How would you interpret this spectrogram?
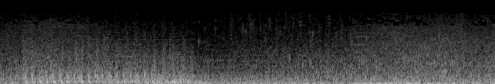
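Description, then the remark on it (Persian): A helicopter roars, its rapid rotor thumping over a heavy, steady low rumble and rushing wind-like noise, loud throughout with no voices. “اون هلیکوپتره؟”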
